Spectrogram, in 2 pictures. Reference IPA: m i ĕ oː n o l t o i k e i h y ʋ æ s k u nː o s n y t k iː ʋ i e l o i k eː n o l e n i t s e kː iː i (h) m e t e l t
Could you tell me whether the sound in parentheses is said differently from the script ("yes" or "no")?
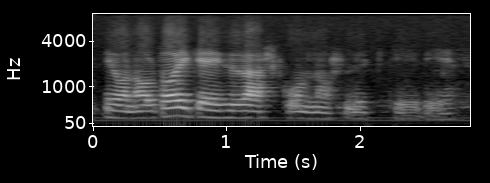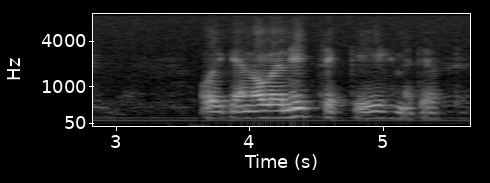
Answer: no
